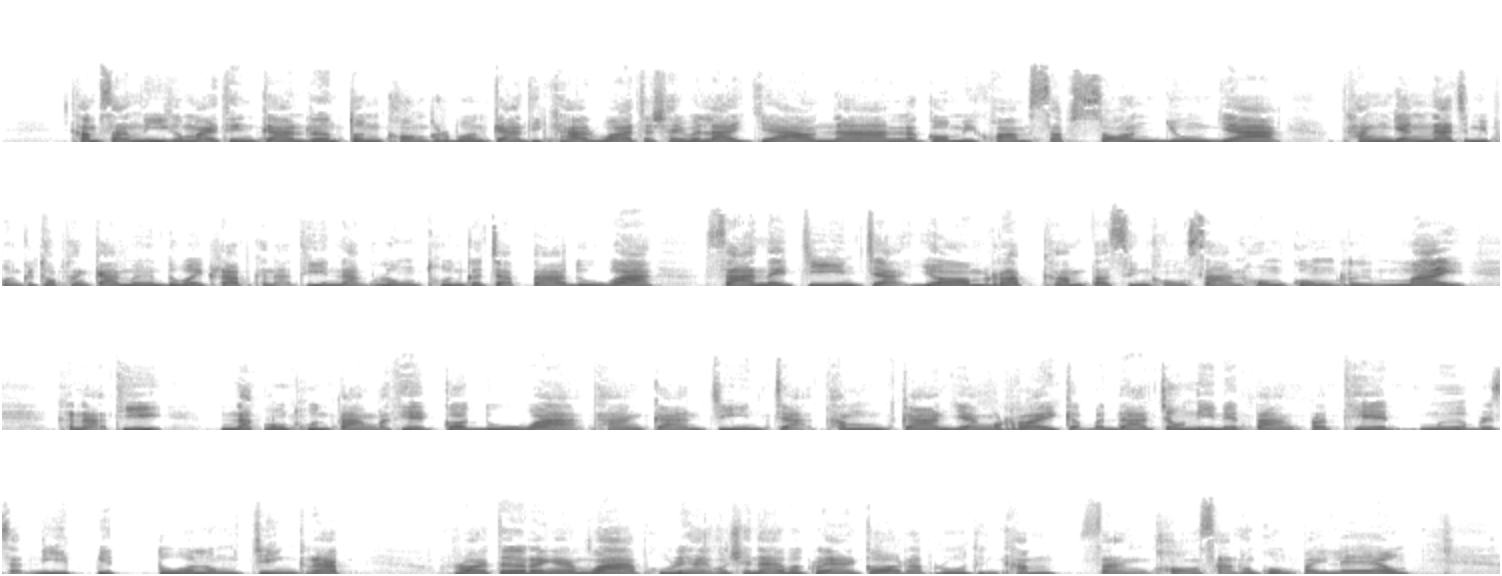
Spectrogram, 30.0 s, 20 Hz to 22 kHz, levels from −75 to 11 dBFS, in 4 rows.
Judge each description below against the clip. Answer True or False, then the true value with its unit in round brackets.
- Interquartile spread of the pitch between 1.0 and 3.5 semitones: False (4.6 semitones)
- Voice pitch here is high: False (135 Hz)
